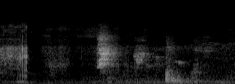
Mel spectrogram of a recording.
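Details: Boston Terrier named Léna giving short yelping yips on command when asked in Hungarian to say hello; two sharp bursts about half a second apart, then a lower rough sound, over a quiet room hum.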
